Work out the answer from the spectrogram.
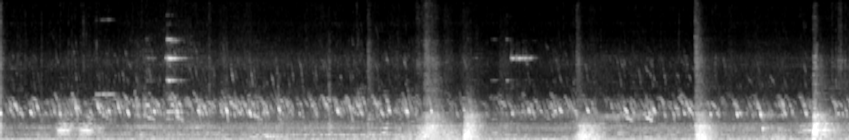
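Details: Many chicken chicks chirping outdoors: steady stream of thin, high peeps overlapping, with a few louder tonal calls early on and several broad rustling or clattering bursts recurring every couple of seconds over low background rumble.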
